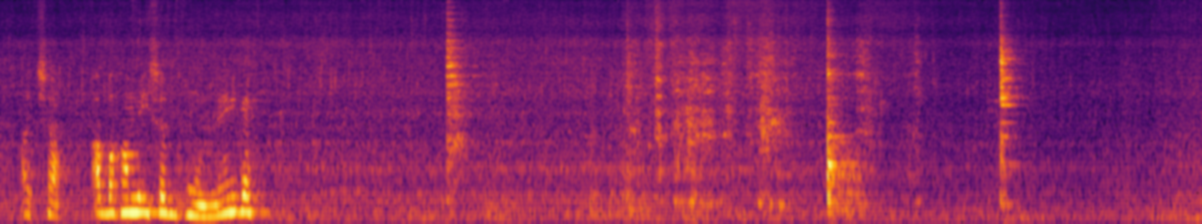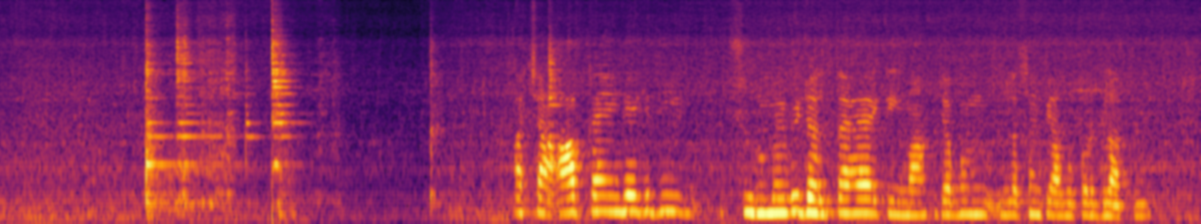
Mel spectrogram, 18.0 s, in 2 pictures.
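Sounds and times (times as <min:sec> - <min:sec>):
meat sizzling in a pot: 0:00.0 - 0:18.0
metal utensil scraping a pot: 0:04.6 - 0:07.7, 0:10.1 - 0:12.5.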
